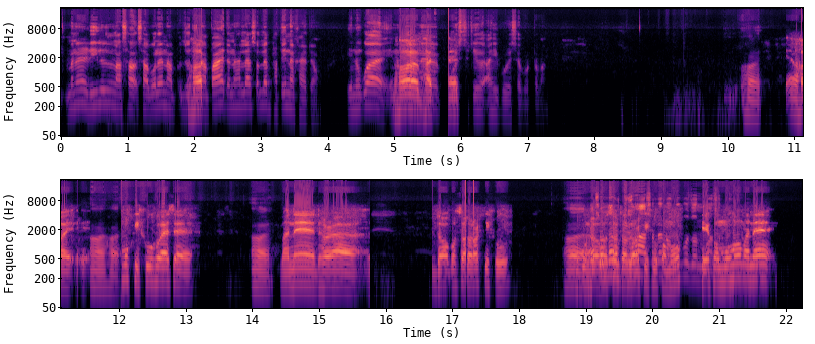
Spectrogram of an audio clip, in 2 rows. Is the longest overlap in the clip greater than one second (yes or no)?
yes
